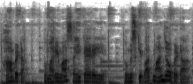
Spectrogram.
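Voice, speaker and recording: A man's voice: mid-range voice, normal speed, faint music behind, natural voice. A man voicing a mild, agreeable older father in a cartoon family story. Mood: placating.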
